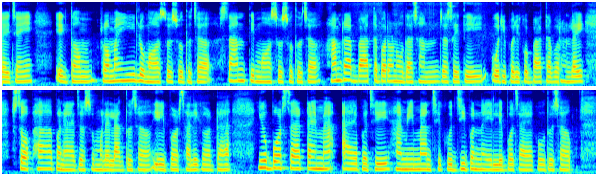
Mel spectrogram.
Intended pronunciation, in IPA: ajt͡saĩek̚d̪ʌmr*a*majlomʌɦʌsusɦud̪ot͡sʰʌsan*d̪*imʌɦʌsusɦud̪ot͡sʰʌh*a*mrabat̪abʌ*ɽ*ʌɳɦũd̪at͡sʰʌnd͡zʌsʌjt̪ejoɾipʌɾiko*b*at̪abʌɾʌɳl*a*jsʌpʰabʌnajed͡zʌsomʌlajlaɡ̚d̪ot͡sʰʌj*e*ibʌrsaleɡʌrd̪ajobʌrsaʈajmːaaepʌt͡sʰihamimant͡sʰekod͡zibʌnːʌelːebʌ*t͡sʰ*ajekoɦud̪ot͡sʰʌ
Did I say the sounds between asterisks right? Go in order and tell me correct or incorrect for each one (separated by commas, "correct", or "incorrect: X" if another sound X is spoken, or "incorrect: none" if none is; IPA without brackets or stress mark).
incorrect: ʌ, incorrect: t̪, correct, incorrect: ɾ, correct, correct, correct, incorrect: t͡s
